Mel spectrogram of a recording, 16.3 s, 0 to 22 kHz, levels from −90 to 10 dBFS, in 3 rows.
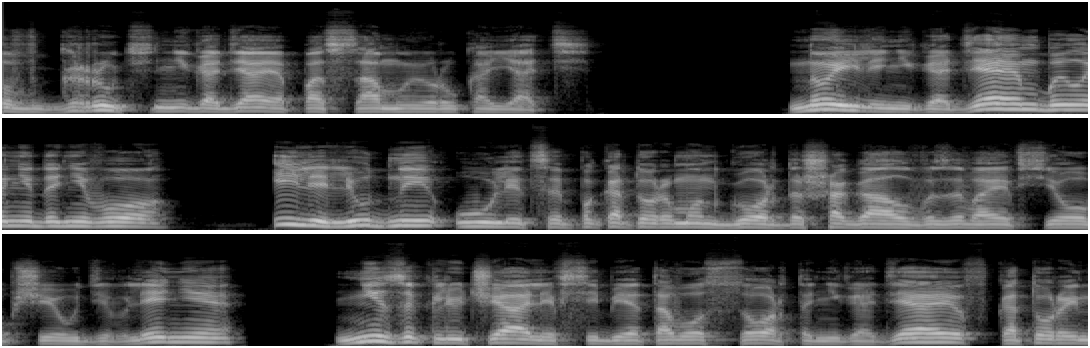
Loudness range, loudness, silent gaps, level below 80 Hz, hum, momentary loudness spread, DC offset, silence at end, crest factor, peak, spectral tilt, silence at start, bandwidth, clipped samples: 4 LU; -22 LUFS; 3.08-3.37 s, 3.43-3.84 s, 12.09-12.46 s; -68 dBFS; none; 10 LU; under 0.1%; 0 s; 20 dB; -2 dBFS; -5 dB/octave; 0 s; 9.2 kHz; under 0.1%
